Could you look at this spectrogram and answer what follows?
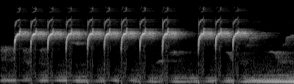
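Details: A sooty-headed bulbul (Pycnonotus aurigaster) sings a fast run of about nine sharp, upslurred chirps, several per second, a short pause, then four more, over a faint low hum.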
